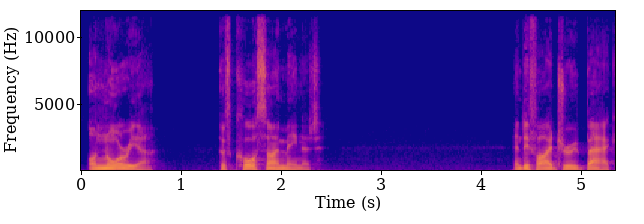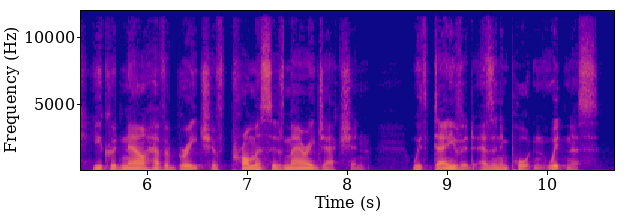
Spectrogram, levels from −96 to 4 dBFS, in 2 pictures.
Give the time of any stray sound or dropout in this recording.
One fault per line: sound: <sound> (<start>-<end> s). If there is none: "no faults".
no faults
